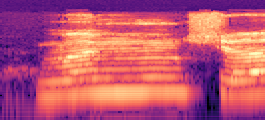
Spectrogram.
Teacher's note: शा को लंबा और करो बेटा 5-6 सेकंड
